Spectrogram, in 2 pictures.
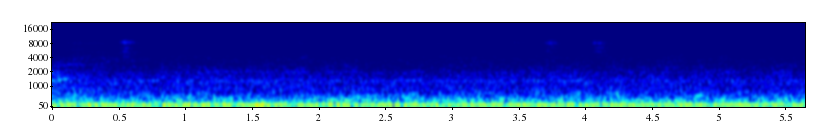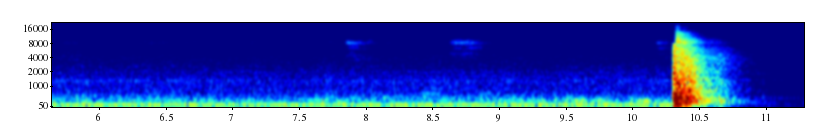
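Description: A Tikka T3 Tactical Compact rifle fires downrange at a 100-yard range: one sharp, loud crack near the end follows a long stretch of low background hum.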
